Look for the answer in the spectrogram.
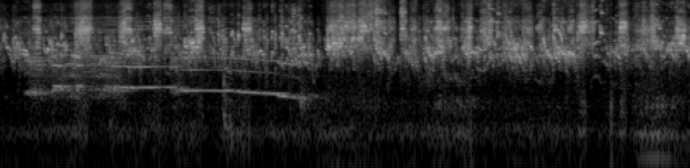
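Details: Budgerigars of a breeding pair warbling in fast high chirps, while a steady whistled tone holds for about three seconds and slides downward at the end beneath the chatter.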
